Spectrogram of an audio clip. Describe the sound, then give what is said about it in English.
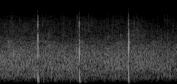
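A crowd applauds steadily, a dense wash of clapping with a few sharper, closer claps standing out every half second or so. No one speaks. “Would y'all say amen and applause?”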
